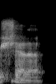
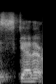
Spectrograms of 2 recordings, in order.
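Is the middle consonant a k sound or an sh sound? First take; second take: sh sound; k sound. First: The middle consonant is an sh sound. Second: The middle consonant is a k sound. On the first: The speaker calls it wrong. "I just like roll my eyes when they say bruschetta" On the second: The speaker calls it right. "the CH sound makes this K sound"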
